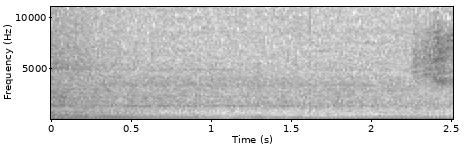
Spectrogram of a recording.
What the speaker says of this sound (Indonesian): suaranya terdengar normal-normal aja ya, jadi idle pun nggak susah, crankingnya juga tidak panjang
